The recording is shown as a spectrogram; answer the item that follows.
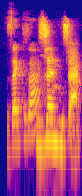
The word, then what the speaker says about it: Zenak: last name before this Zac Zac zenak the C is silent okay Trish zenak is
